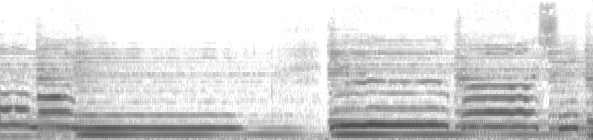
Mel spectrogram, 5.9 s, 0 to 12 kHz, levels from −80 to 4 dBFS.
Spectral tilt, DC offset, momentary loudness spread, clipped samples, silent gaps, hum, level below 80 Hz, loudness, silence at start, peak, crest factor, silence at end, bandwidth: -7 dB/octave; under 0.1%; 16 LU; under 0.1%; none; none; -58 dBFS; -30 LUFS; 0 s; -16 dBFS; 12 dB; 0 s; 11 kHz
